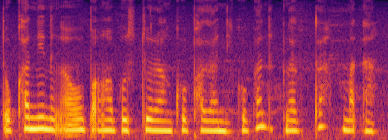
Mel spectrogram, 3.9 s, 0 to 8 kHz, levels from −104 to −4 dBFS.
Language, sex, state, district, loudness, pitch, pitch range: Garo, female, Meghalaya, South Garo Hills, -17 LUFS, 215 Hz, 205-235 Hz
